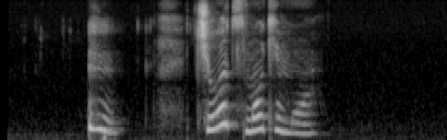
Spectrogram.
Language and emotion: Russian, neutral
